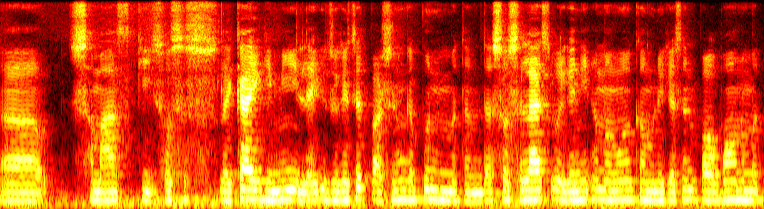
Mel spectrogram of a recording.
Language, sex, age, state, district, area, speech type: Manipuri, male, 18-30, Manipur, Imphal West, rural, spontaneous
